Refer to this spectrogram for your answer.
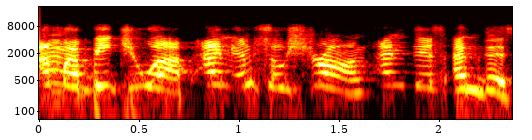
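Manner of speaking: very high, yapping, boastful tone. Mocking a rival by imitating his boasting: mocking Brian Callen as a yapping dog. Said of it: "like a, that kid, that, like, yapping dog that's like".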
